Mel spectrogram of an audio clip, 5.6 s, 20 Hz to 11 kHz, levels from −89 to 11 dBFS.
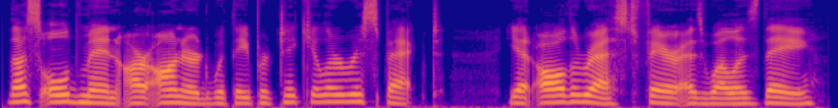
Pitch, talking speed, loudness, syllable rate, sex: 185 Hz, 195 wpm, -17 LUFS, 5.0 syllables/s, female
